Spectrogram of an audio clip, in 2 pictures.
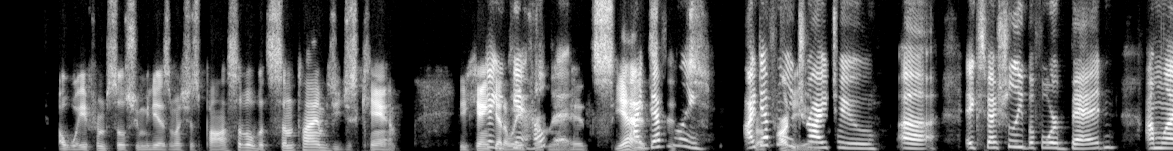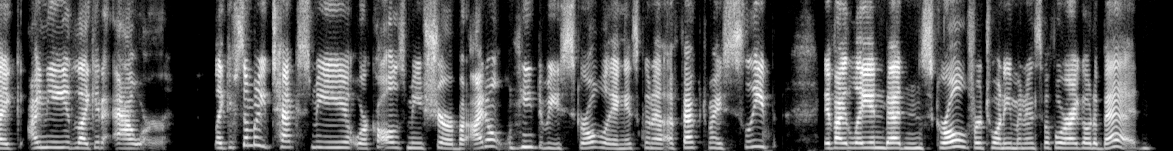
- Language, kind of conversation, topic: English, unstructured, How do your social media habits affect your mood?
- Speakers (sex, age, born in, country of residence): female, 30-34, United States, United States; male, 20-24, United States, United States
- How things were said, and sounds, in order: tapping; "especially" said as "expecially"; other background noise; laughing while speaking: "need"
